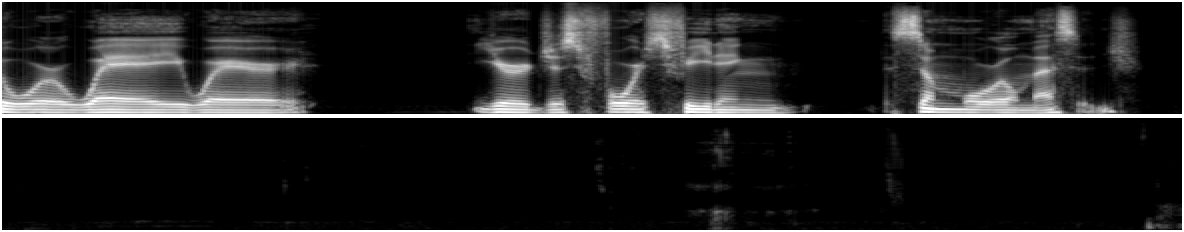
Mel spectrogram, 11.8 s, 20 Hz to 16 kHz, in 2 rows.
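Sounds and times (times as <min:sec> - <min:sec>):
speech: 0:00.0 - 0:01.6, 0:02.4 - 0:05.7
person gulping water: 0:08.8 - 0:10.5
person sipping water: 0:08.8 - 0:10.5.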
